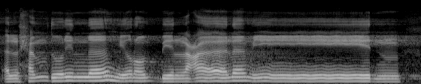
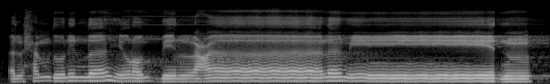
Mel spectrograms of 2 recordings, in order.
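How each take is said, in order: First: The vowel in alamin has normal length. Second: The vowel in alamin is stretched overly long. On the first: The speaker calls it right. "harusnya kan" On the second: The speaker calls it wrong. "Kelebihan matnya alamin"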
